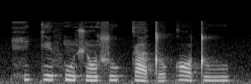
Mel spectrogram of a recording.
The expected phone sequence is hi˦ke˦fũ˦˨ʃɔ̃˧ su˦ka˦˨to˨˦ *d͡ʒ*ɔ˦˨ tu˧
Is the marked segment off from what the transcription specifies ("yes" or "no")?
yes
